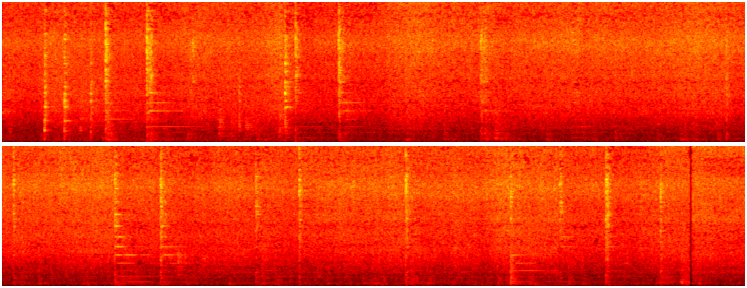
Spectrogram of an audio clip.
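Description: Okra frying in a pan with Kashmiri chilli, ahead of prawns, giving a loud, steady sizzle broken by repeated scraping and clinking from stirring, with no voices.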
